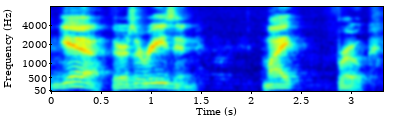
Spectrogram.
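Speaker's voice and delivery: flat, direct delivery. Previewing a line he plans to say, deadpan delivery. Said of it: "direct deadpan line that I'm going to say".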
